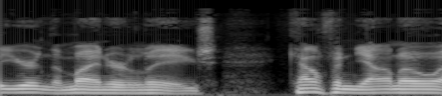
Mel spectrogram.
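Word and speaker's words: Caglianone: Calvignano, I think is how he says his name. The G is silent in there.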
